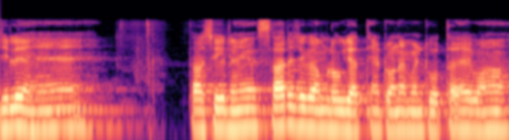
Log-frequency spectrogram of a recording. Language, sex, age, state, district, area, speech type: Hindi, male, 30-45, Uttar Pradesh, Prayagraj, urban, spontaneous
